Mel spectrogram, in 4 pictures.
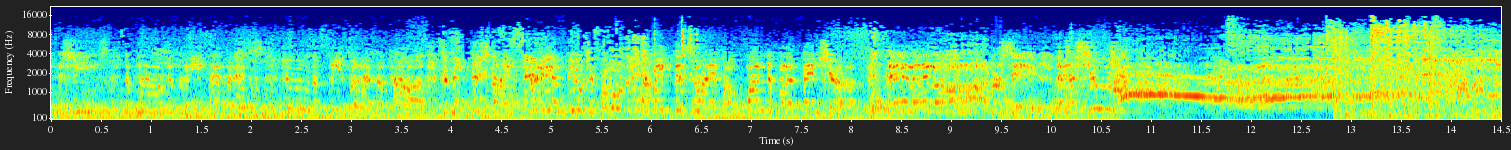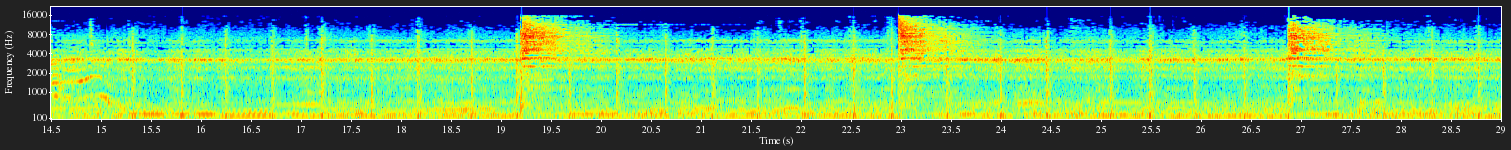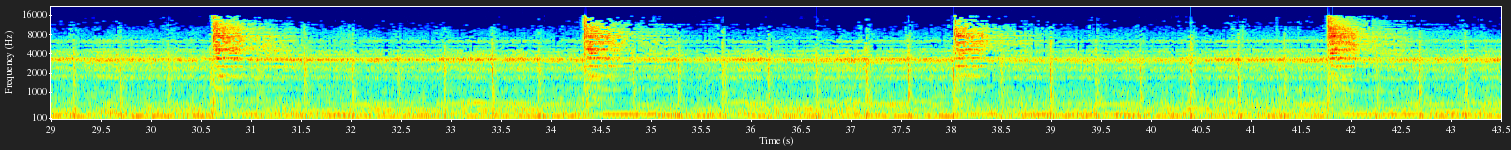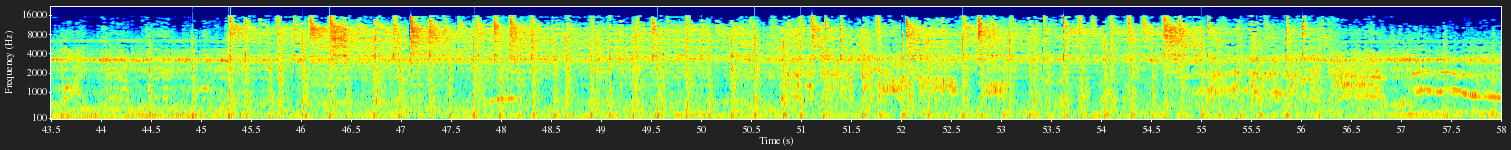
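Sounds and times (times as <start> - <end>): punk rock band playing: 0.0 - 58.0
crash cymbal strikes: 15.2 - 32.9.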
